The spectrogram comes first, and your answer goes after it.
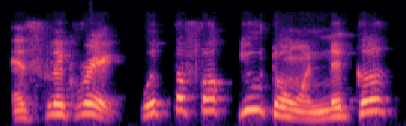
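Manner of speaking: loud teasing call. Real, not acted. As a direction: summon him like a shout across the room. Calling out [name].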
